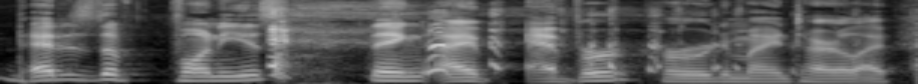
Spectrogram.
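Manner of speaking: words through real laughter; laughing. Real, not acted. Dad telling his daughter her remark is funniest ever, laughing. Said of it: "I'm dying laughing".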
